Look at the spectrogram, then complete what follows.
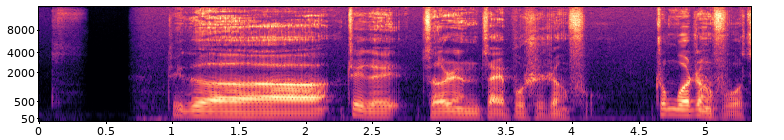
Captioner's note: speaks in foreign language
